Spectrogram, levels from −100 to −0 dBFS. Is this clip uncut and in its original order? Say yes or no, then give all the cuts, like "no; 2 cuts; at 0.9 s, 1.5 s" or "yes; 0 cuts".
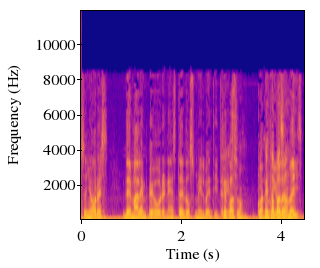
yes; 0 cuts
